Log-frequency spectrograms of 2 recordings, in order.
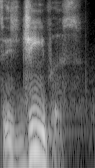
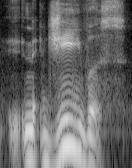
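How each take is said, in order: First: Jeeves with a rising end, for Jesus; it's Jeeves, the auntie's way; Aunt Hefe's Jeeves. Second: Jeeves said as "Jeeves" like Aunt Hefe says Jesus; Aunt Hefe's Jeeves. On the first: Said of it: "the way Aunt Hefe would say it". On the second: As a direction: give Jeeves the auntie way. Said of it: "You gotta say Jeeves". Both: Shown as a demonstration.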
